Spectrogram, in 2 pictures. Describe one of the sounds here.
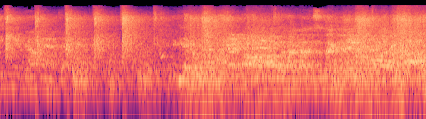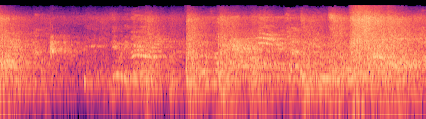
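Wrestlers slam down heavily onto a ring mat with loud thuds.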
